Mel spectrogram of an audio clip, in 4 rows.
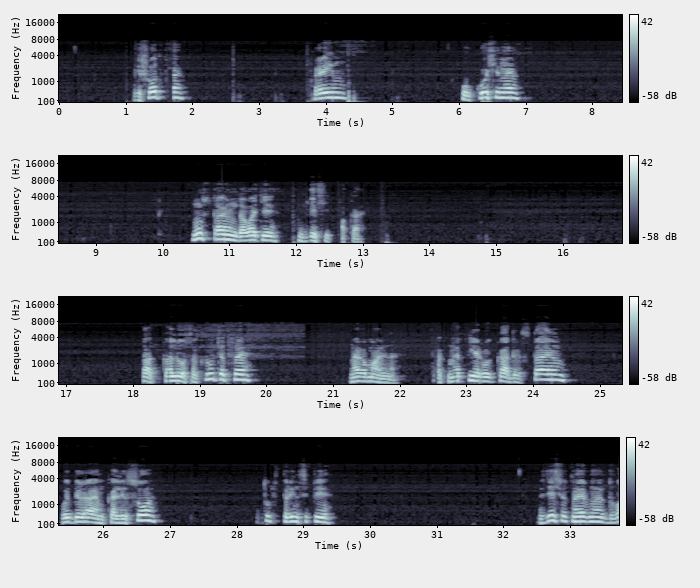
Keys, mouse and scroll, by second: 16.1 space, 19.0 space, 23.3 click, 25.8 click, 27.4-33.0 middle drag.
